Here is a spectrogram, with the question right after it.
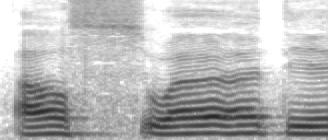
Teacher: jaga sad mati, ada bunyi desidan sikit.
